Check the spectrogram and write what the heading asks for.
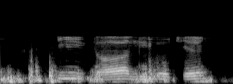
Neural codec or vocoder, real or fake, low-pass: codec, 44.1 kHz, 3.4 kbps, Pupu-Codec; fake; 3.6 kHz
